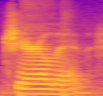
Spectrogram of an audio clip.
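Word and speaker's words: Jerilyn: the womb then i have geralyn about j-e-r-i-l-y-n geralyn and this one means pretty ruler with a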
